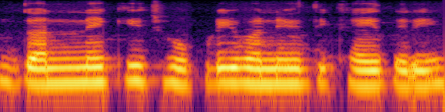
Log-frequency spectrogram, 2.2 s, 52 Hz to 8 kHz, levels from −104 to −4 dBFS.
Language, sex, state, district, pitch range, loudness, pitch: Hindi, female, Uttar Pradesh, Jyotiba Phule Nagar, 180-195 Hz, -15 LUFS, 185 Hz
